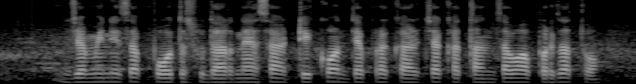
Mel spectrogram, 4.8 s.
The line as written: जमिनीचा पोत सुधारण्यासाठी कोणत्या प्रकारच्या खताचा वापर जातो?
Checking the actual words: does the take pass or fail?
pass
